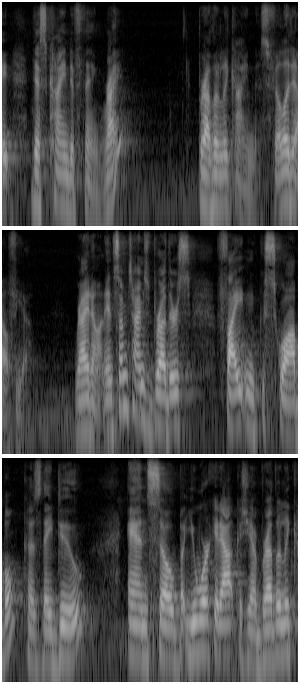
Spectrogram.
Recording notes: I gave this message to our church in Santa Cruz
